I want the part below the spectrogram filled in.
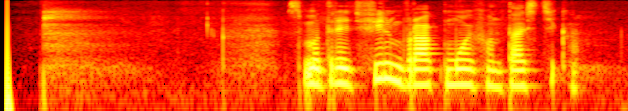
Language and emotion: Russian, neutral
